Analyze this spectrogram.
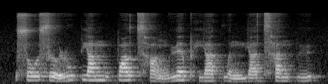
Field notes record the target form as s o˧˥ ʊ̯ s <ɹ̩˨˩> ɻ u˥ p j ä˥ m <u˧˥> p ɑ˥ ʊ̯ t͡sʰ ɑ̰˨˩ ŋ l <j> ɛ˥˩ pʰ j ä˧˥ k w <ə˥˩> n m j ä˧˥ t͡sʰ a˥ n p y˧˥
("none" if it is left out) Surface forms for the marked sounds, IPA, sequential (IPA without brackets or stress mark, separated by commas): ɹ̩˨˩, u˧˥, ɥ, ə̰˨˩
